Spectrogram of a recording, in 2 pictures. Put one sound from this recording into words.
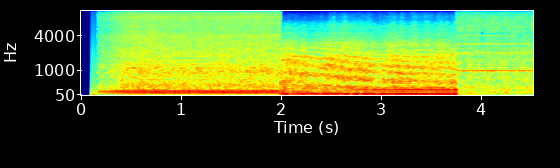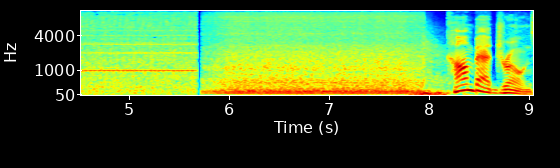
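A propeller engine drones steadily as an aircraft flies overhead.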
